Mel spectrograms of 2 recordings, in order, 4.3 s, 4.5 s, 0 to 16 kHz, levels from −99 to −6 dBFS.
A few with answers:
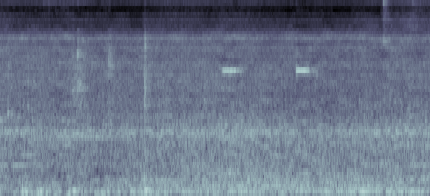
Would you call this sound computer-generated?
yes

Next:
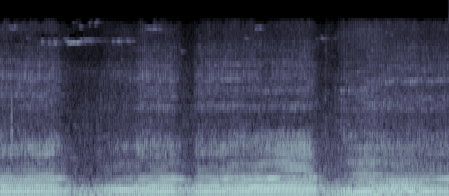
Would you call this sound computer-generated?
no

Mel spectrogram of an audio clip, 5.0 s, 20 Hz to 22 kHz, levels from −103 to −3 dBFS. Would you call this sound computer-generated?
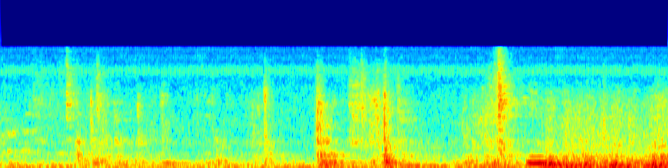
no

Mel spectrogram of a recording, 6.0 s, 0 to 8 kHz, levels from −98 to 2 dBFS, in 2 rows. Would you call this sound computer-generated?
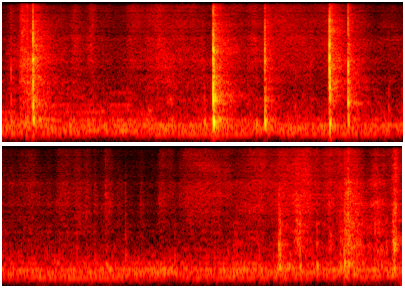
yes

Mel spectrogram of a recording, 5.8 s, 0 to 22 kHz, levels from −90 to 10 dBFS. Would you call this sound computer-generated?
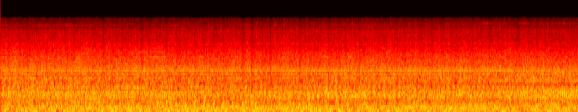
no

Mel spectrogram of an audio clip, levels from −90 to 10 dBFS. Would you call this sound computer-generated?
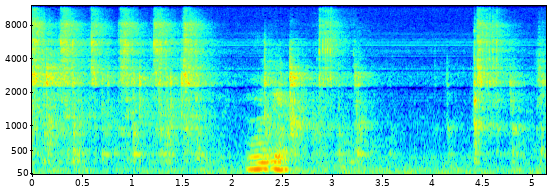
no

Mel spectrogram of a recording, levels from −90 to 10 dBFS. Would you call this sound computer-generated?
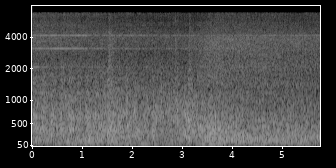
no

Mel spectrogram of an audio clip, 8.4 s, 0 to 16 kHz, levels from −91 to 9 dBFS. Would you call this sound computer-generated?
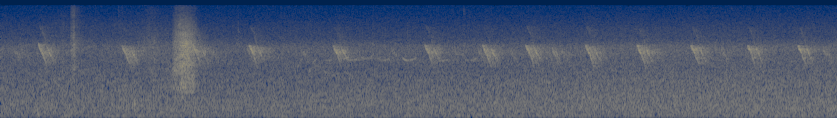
no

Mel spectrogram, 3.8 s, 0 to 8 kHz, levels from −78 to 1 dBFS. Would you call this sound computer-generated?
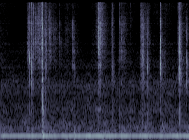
yes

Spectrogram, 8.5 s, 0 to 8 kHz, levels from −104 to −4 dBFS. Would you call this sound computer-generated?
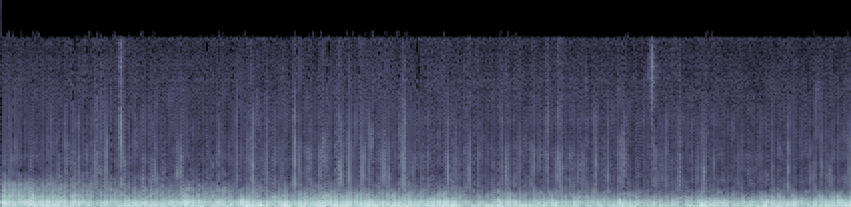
yes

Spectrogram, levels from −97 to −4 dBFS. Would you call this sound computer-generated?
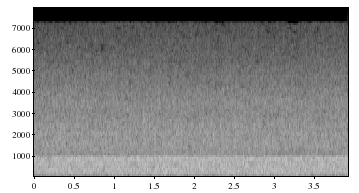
yes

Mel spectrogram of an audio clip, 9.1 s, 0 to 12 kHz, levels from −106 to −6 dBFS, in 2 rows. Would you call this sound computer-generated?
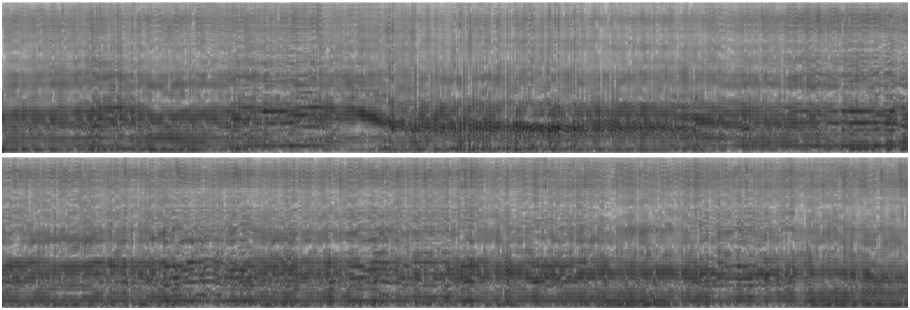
yes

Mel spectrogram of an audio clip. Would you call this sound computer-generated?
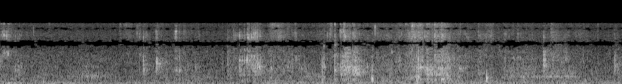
no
